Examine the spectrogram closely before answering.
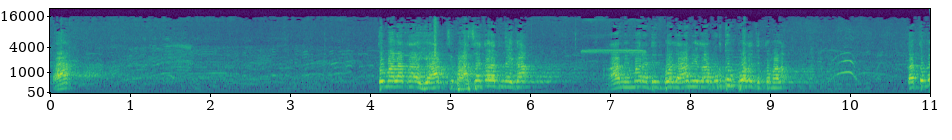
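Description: A man speaks loudly and forcefully into a microphone over loudspeakers outdoors.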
